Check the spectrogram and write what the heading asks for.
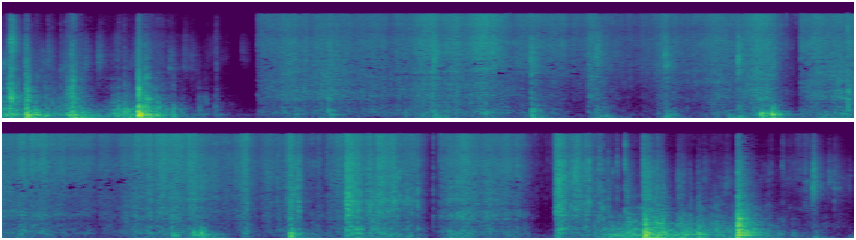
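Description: Plastic bags crinkling and rustling while a hand rummages through a refrigerator drawer, with irregular bumps. Knocks and thunks of the refrigerator lid and drawer come in the first two seconds and again near the end.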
